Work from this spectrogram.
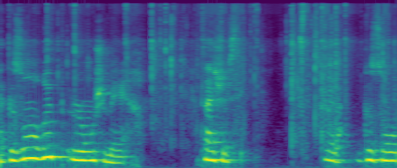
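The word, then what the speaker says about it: Xonrupt: très loin de chez moi c'esteill alors ça s'écrit comment c'estécrit X X X e u i de Y et xonrup plem alors xonrup c'est x on R xon x O n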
